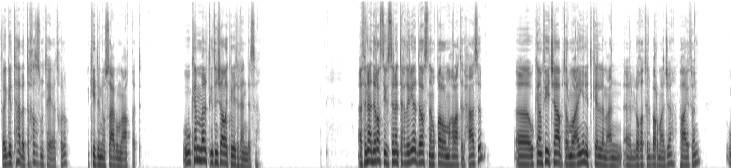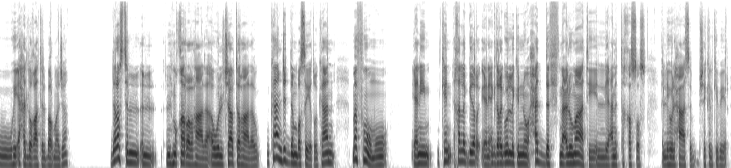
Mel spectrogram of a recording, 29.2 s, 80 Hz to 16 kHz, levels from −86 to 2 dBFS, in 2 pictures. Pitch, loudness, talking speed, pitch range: 140 Hz, -21 LUFS, 140 wpm, 120-160 Hz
